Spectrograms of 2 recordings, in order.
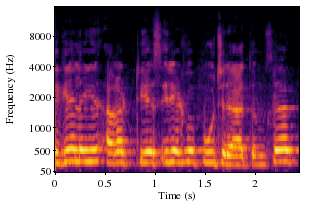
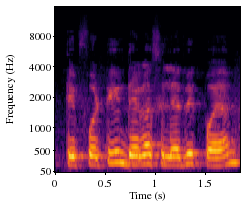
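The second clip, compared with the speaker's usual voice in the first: slow dictation; 3 semitones lower, slower than usual. Shown as a demonstration. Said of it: "ऐसे कर लेते हैं".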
